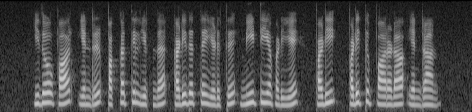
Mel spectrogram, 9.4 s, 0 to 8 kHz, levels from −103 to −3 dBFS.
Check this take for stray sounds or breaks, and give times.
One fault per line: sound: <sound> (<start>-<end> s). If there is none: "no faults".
sound: dropout (2.9-3.1 s)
